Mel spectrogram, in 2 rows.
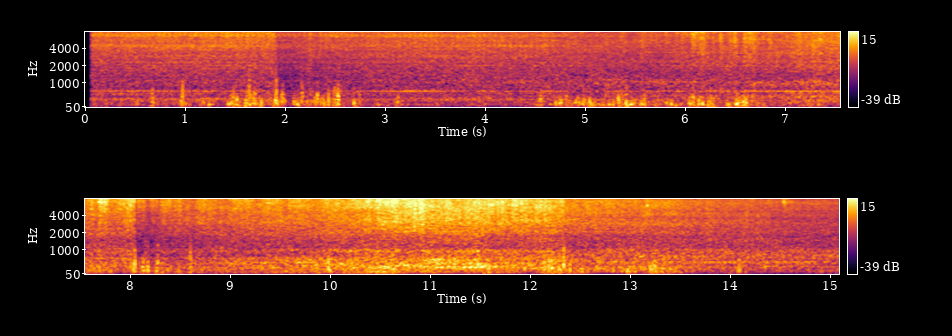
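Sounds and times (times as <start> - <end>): train wheel and rail noise: 0.0 - 15.0.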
